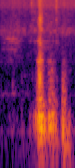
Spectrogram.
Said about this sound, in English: Well, those owls are chattering tonight.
